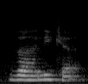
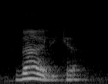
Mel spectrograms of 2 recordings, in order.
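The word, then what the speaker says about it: ذٰلِكَ: مثلا در کلمه ذالیکه، الان این رو با رعایت حق و مستحق حرف ما درست تلفظ کردیم، ذالیکه، یعنی علاوه بر مخرج حرف ذا درست تلفظ کردن استفال و بعد حرف لام و حرف کاف و در این حال وزن کلمه. خب ممکنه که بر اساس عادت تلاوت‌های قبلیمون بخونیم ذالیکه. خب در اینجا دیده میشه که در تلفظ حرف لام و کسره‌ای که این حرف داره اختلاس دیده میشه،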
